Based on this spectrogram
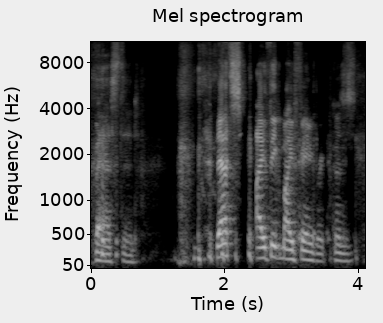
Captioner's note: laughter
